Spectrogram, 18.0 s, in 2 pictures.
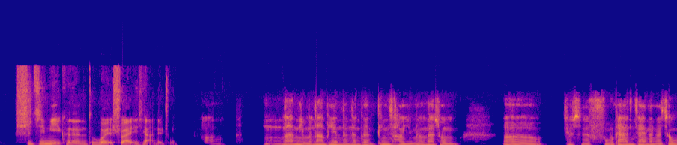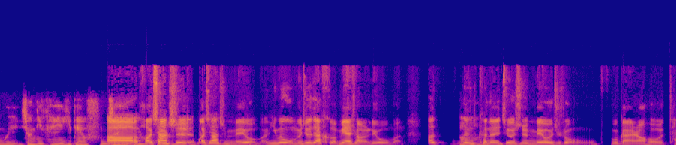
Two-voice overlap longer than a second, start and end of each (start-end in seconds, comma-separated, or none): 10.4-11.6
